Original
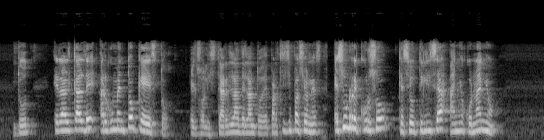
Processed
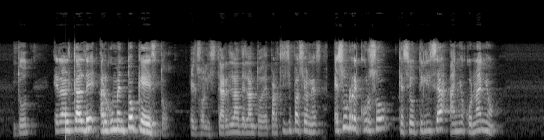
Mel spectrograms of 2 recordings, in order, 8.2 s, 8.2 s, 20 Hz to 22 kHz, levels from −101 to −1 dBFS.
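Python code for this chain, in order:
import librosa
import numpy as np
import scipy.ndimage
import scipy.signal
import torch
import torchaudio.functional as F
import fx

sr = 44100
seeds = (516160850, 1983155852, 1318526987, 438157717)

y = fx.highpass(x, sr, hz=fx.steps((0.0, 1400.0), (0.98, 190.0), (2.41, 1400.0)), slope=6)
y = F.gain(torch.from_numpy(y), 3.0).numpy()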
